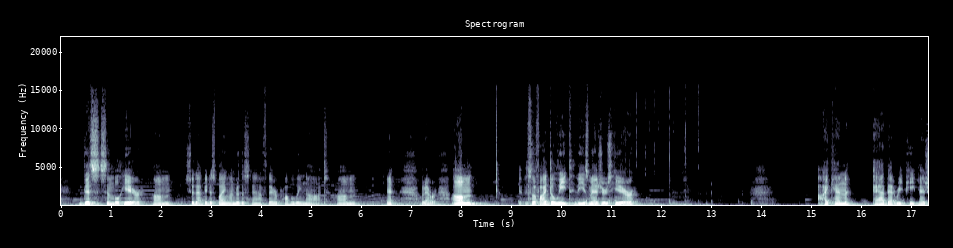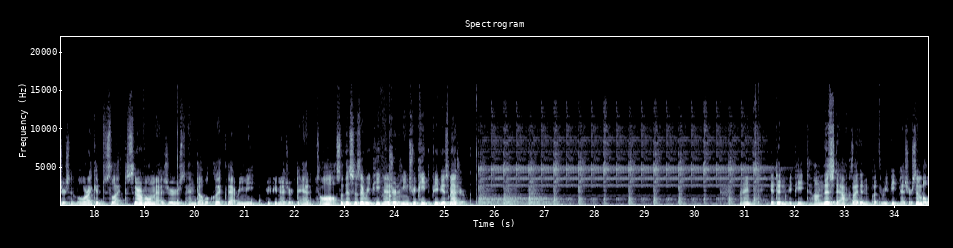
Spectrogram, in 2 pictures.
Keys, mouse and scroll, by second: 9.1 click, 11.4 ctrl+shift+Right, 11.6 ctrl+shift+Right, 11.7 ctrl+shift+Right, 11.9 ctrl+shift+Right, 12.2 ctrl+shift+Right, 12.8 Delete, 17.0 double click, 18.8 ctrl+shift+Right, 19.1 ctrl+shift+Right, 19.7 ctrl+shift+Right, 21.1 click, 21.4 double click, 25.0 click, 26.4 space.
